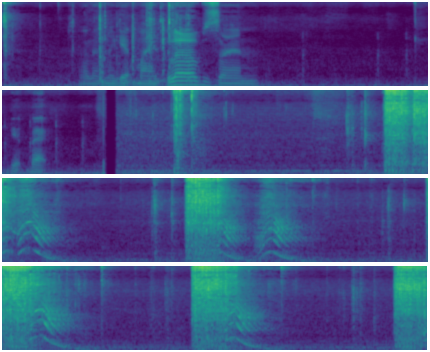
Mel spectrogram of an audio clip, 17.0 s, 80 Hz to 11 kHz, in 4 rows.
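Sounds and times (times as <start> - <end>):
impact wrench rattling: 7.8 - 9.3, 9.9 - 15.7, 16.3 - 17.0.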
